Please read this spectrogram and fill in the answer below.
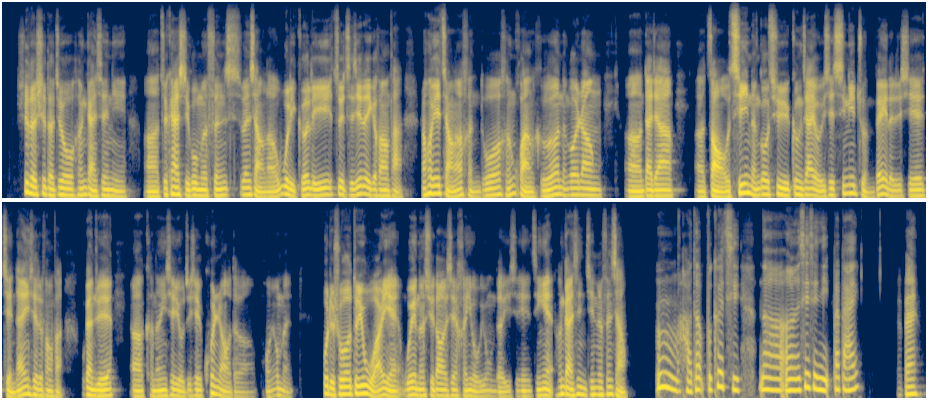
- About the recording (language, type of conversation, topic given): Chinese, podcast, 你平时怎么避免睡前被手机打扰？
- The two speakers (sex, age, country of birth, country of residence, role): female, 40-44, China, Spain, guest; male, 20-24, China, Finland, host
- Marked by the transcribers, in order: none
